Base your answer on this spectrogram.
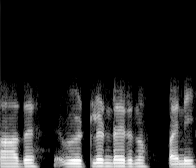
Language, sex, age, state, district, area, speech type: Malayalam, male, 18-30, Kerala, Kozhikode, urban, conversation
